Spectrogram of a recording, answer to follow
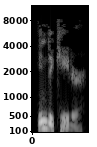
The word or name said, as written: indicator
